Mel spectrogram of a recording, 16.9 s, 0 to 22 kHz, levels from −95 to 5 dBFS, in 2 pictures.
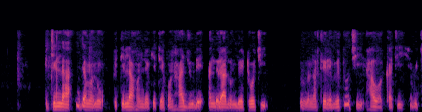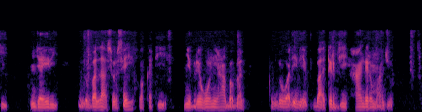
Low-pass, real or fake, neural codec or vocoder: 7.2 kHz; real; none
